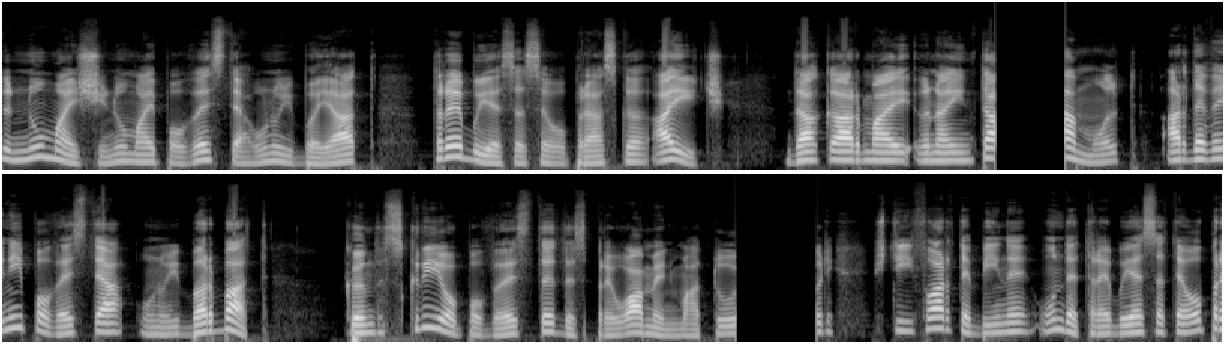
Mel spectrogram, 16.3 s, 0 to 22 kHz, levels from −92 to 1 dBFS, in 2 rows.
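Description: The clip is speech with two playback stalls, each followed by catch-up at higher speed. At 6.61 s the audio cuts to silence for 0.47 s, then resumes at 7.08 s. A second stall comes after "o poveste despre oameni", silent from 13.02 s to 13.57 s, about 0.54 s. Each gap is most likely the player running out of buffered data or having its thread blocked, so nothing reaches the output until it recovers.

After each stall, the player works off its backlog by resampling faster. Right after "ar mai", from 7.08 s to 10.08 s, playback runs at 1.1 times normal speed. Pitch rises by about one and a half semitones, then settles. After "o poveste despre oameni", from 13.57 s to the end, the speed is 1.15 times. Pitch sits about two semitones high. This hurried, slightly raised sound is the catch-up at higher speed.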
